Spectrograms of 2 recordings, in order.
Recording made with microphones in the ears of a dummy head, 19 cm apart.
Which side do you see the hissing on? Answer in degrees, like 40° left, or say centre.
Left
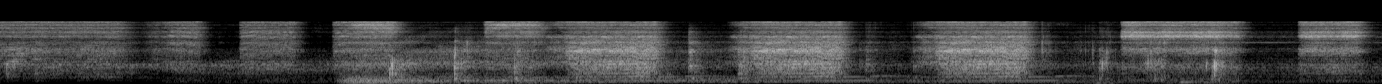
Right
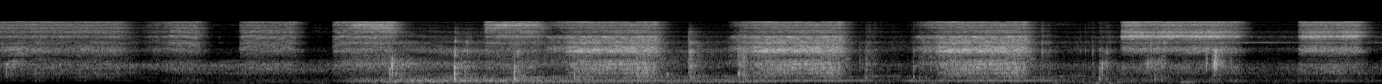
20° right.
